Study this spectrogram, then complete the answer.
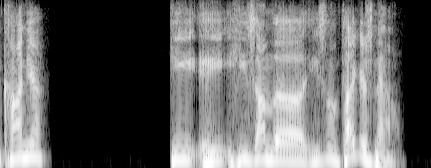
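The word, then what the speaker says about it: Canha: Kanya.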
